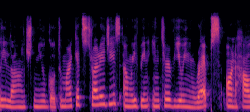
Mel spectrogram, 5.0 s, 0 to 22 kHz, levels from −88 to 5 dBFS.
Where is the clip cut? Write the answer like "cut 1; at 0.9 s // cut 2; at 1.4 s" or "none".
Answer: none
